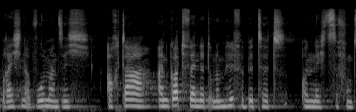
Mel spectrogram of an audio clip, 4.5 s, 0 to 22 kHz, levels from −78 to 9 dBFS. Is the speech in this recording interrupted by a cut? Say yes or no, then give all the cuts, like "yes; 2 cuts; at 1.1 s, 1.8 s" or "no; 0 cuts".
yes; 1 cut; at 1.2 s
